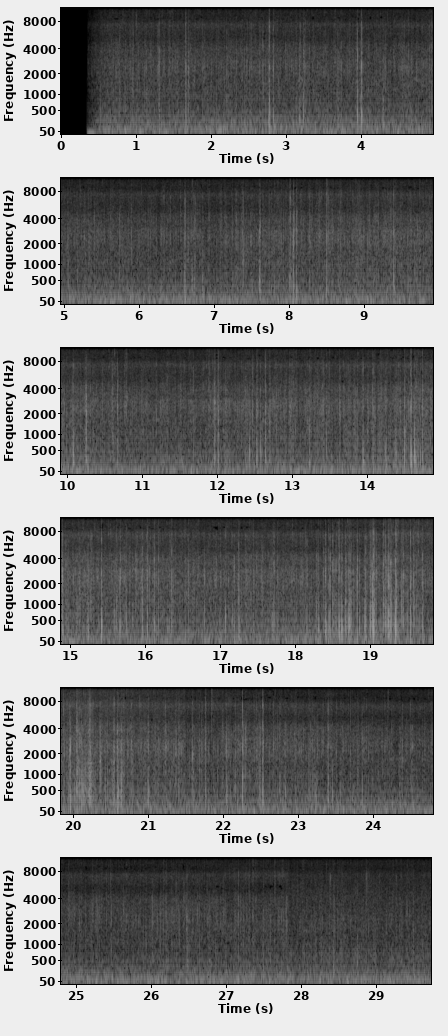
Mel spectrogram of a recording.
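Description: Rain falling steadily, with many distinct drop hits close by over an even hiss. The rain grows heavier for a few seconds past the middle, then eases back.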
